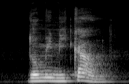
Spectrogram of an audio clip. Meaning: Dominican (member of the Dominican order)
- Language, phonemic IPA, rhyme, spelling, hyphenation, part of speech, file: Dutch, /ˌdoː.mi.niˈkaːn/, -aːn, dominicaan, do‧mi‧ni‧caan, noun, Nl-dominicaan.ogg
